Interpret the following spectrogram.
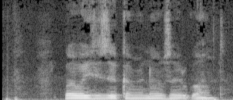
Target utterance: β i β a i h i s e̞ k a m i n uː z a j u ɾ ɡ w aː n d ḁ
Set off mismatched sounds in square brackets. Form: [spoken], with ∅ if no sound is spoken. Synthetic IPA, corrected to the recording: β [a] β a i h i [z] e̞ k a m i n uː z a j u ɾ ɡ w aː n d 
